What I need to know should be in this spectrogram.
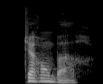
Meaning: plural of carambar
- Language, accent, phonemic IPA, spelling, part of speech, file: French, France, /ka.ʁɑ̃.baʁ/, carambars, noun, LL-Q150 (fra)-carambars.wav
